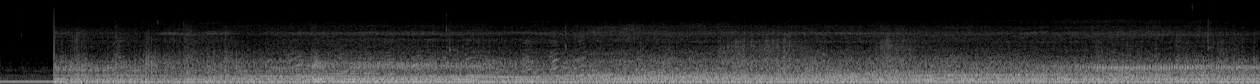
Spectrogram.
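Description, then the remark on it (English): Loud, steady roar of motorcycle engines rumbling along a road as bikers pass by, a continuous low drone with rough texture that stays constant for the whole stretch, with no talking. “And so what this officer decided to do, as you know, these bikers were passing by, they didn't appear to be adhering to the move over law, and he pulled out pepper spray and sprayed them as they're riding.”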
